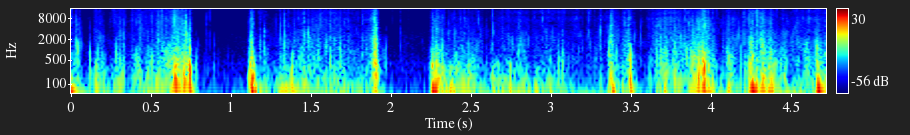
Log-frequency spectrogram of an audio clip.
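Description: Long nails tap and scratch clear plastic cling film wrapped over a microphone. The result is close, crinkly rustling and dull, bass-heavy thumps, with a few sharper taps and brief quiet gaps near the one- and two-second marks.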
